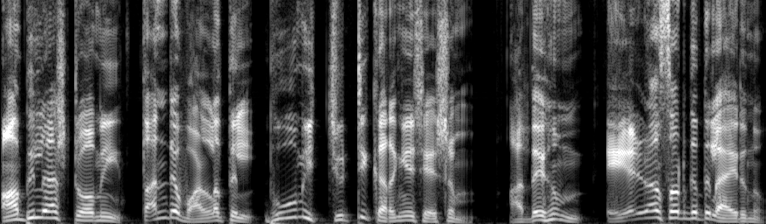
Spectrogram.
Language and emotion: Malayalam, happy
